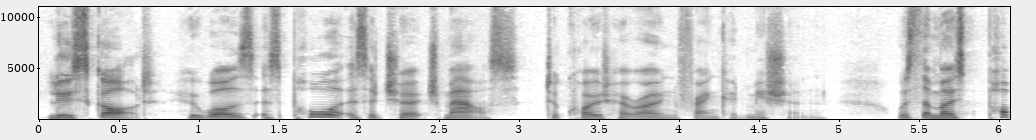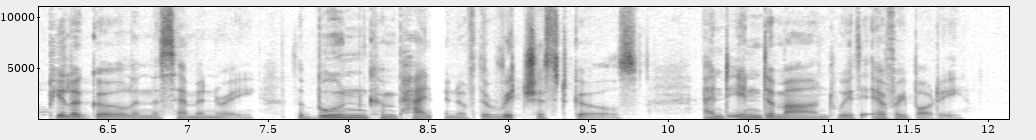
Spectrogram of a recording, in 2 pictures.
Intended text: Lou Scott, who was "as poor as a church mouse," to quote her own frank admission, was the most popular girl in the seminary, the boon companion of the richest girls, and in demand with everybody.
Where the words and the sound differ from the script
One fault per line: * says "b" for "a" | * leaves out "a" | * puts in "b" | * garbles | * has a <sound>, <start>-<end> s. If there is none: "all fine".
* has a dropout, 8.5-8.6 s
